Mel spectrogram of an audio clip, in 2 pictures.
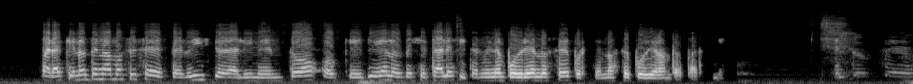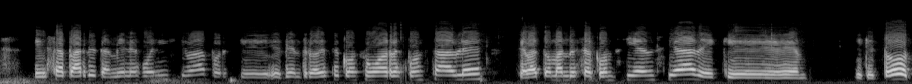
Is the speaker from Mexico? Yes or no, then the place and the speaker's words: yes; Mexico; now in Argentina; somos residentes argentinos, pero yo, por ejemplo, soy mexicana, ponemos esa impronta del sabor de donde venimos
